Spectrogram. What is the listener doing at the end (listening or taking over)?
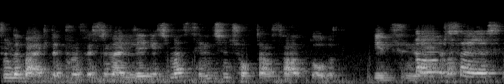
taking over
